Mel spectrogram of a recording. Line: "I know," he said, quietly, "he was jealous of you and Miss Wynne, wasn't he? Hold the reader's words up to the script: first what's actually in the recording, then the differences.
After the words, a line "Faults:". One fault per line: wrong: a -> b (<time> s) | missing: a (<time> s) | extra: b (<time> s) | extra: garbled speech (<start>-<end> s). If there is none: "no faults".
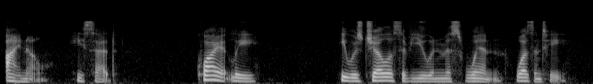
"I know," he said, quietly, "he was jealous of you and Miss Wynne, wasn't he?
Faults:
no faults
